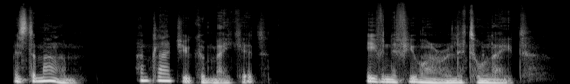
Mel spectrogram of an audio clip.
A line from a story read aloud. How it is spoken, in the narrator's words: smiling as warmly as she dare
